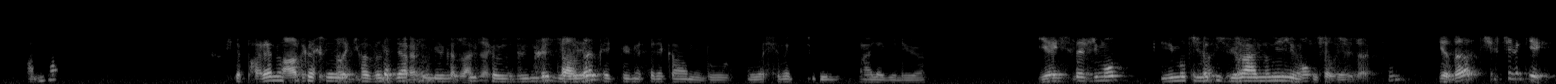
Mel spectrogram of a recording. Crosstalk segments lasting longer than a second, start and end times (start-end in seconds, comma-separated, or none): 2.8-6.1, 11.9-13.5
